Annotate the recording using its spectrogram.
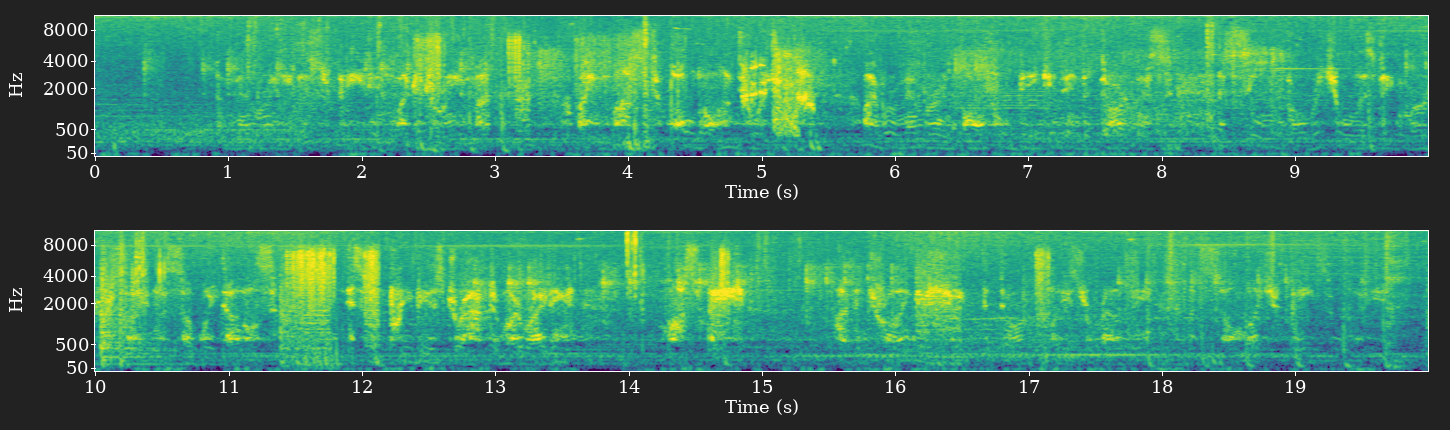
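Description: A young man talks calmly into a microphone close by.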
